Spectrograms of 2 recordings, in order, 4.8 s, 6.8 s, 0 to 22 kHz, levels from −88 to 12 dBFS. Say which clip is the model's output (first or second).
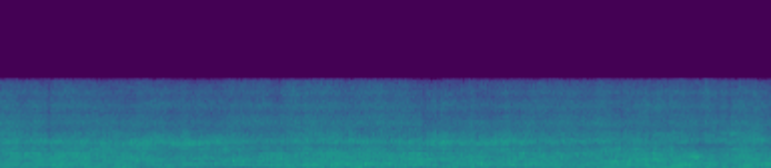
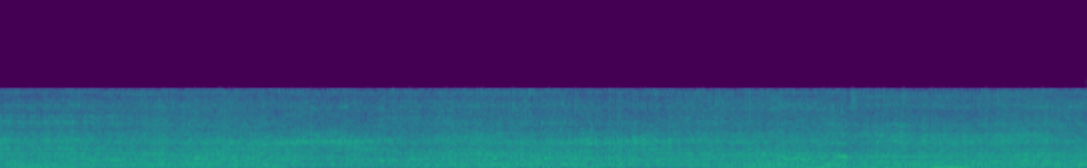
first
